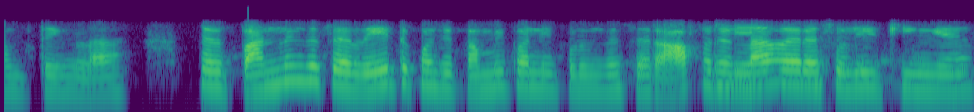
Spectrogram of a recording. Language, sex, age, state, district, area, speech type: Tamil, female, 30-45, Tamil Nadu, Viluppuram, rural, conversation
